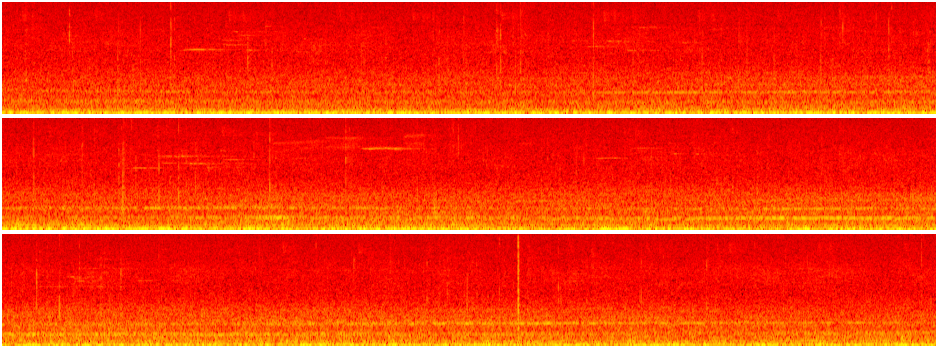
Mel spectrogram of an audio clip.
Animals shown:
Black-throated Green Warbler (Setophaga virens), Hermit Thrush (Catharus guttatus)

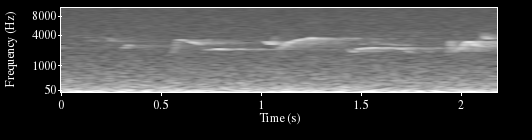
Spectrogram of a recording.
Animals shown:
Rose-breasted Grosbeak (Pheucticus ludovicianus)

